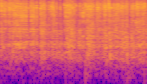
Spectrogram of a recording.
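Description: Clear plastic blister packaging crinkling as fingers handle it, a dense, continuous crackle.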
